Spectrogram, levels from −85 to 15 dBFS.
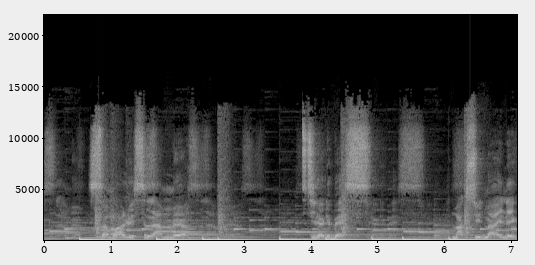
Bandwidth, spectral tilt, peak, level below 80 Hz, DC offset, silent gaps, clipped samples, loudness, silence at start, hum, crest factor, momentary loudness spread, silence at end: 13.5 kHz; -4 dB/octave; 0 dBFS; -14 dBFS; under 0.1%; none; under 0.1%; -14 LUFS; 0 s; none; 12 dB; 7 LU; 0 s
